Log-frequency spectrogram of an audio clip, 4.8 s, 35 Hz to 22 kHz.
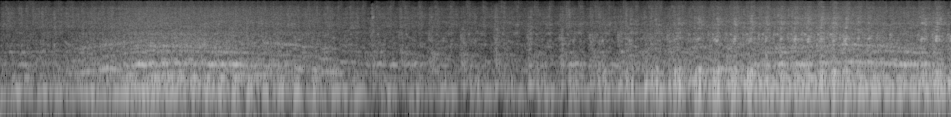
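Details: Mk2 Golf GTI 8v: starts first time, then catches and revs unevenly, stumbling and hunting under load with a ragged beat before stalling, and afterwards won't restart; misfiring.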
